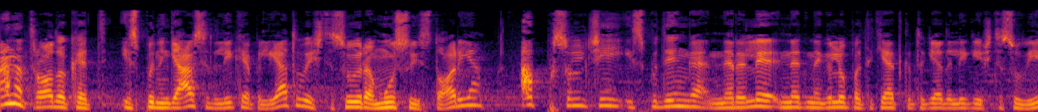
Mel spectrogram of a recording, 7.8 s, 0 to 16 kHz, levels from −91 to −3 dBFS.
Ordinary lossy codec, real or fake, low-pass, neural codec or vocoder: MP3, 48 kbps; real; 14.4 kHz; none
